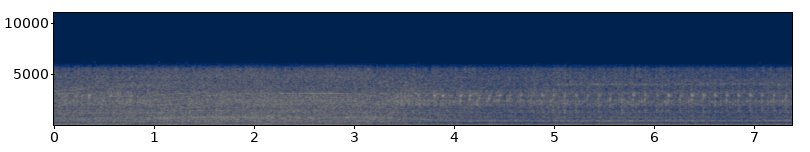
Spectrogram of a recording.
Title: Стук двигателя Audi 80 B3 JN 1.8 1987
